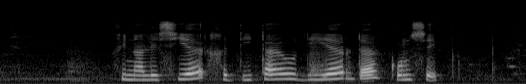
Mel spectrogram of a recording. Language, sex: Afrikaans, female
